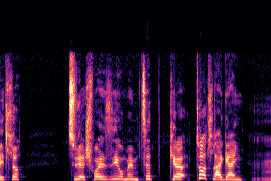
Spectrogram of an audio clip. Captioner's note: in french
